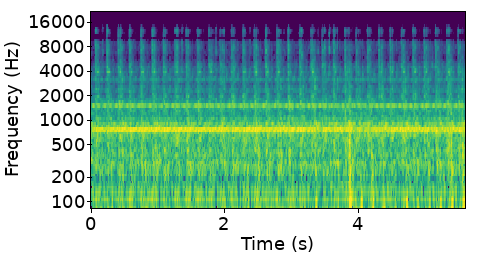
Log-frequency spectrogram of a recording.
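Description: Sewing machine stitching through a fabric drawing book for children, a steady close mechanical whir with rapid needle ticks running continuously without pause.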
